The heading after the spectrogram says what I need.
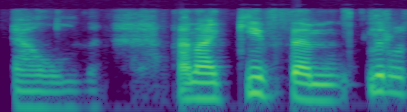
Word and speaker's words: Siobhan: In which case, then I go down to my usual lines of there's no H in Siobhan, there's no H in Sinead, there's no H in Sade, and yet here we are.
